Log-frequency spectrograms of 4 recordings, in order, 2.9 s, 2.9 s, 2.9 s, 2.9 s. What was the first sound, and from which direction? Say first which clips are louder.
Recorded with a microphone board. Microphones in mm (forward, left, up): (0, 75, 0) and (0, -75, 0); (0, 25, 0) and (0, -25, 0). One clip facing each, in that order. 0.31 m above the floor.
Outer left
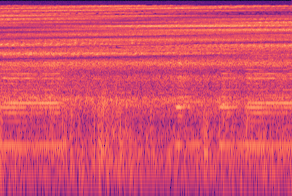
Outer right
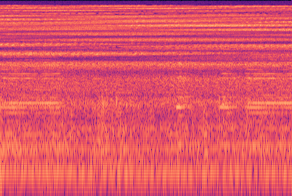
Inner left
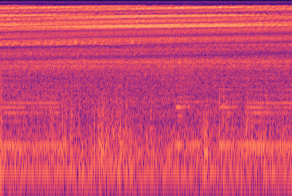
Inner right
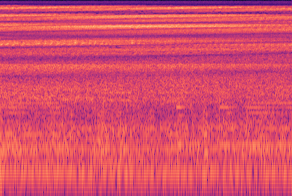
A drone: outer right 1 dB, inner right 4 dB; 50° right (ahead or behind).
